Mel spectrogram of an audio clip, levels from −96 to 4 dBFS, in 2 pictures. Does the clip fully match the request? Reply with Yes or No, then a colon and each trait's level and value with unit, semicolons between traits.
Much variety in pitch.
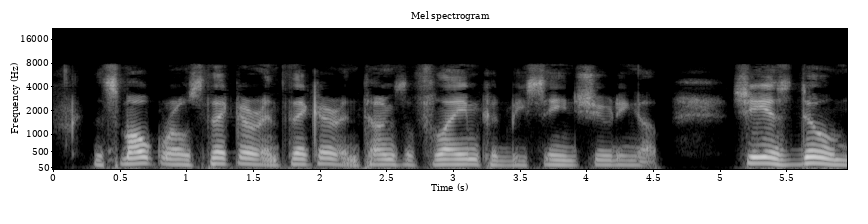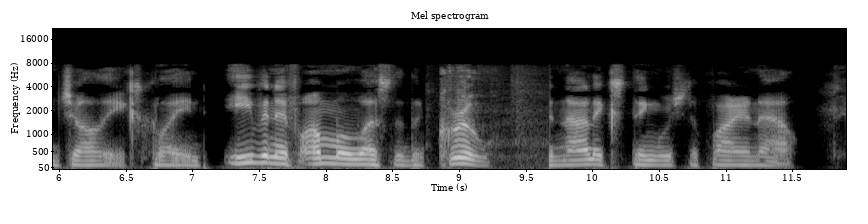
No: average, 3.7 semitones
